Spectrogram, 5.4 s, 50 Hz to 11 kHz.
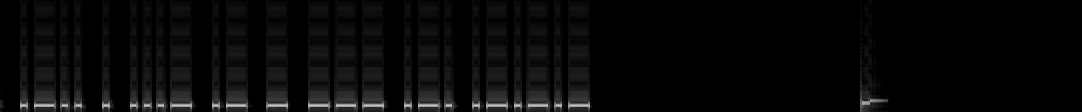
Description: Morse code, heard as a keyed tone, about 34 wpm, 700 Hz. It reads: LEVATOR.
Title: Sentences from Top 1600 Words 35wpm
